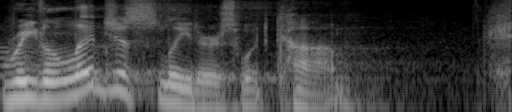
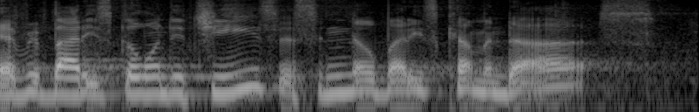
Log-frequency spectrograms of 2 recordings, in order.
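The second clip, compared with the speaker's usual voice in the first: put-on hushed, very quiet, whiny grumble; 9 dB quieter than usual. A speaker acts out the disciples complaining to John, in a mock whining voice. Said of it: "I can almost hear the whining in their voice".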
